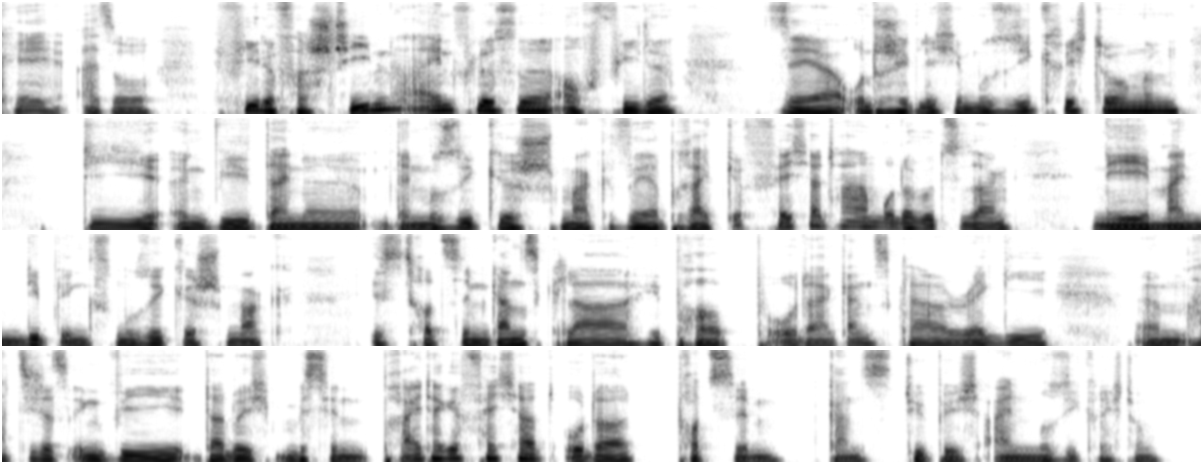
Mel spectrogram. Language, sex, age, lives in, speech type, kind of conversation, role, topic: German, male, 20-24, Germany, conversation, podcast, host, Wie hat deine Herkunft deinen Musikgeschmack geprägt?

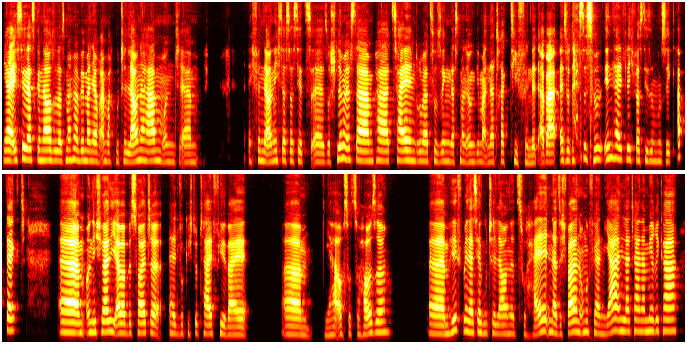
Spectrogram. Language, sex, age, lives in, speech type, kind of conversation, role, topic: German, female, 30-34, Germany, conversation, podcast, guest, Wie prägen Reisen deinen Musikgeschmack?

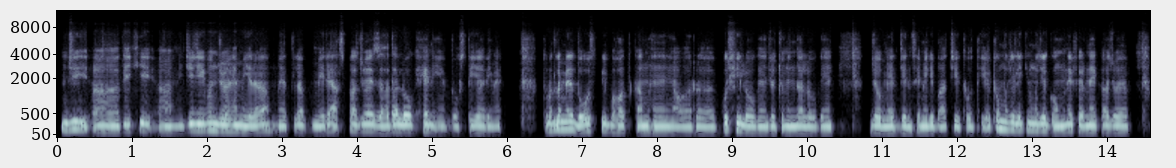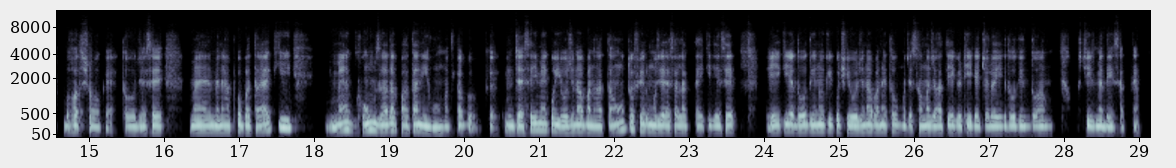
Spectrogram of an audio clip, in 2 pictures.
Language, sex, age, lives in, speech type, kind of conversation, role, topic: Hindi, male, 30-34, India, conversation, advice, user, मुझे करियर और निजी जीवन में संतुलन कैसे बनाना चाहिए?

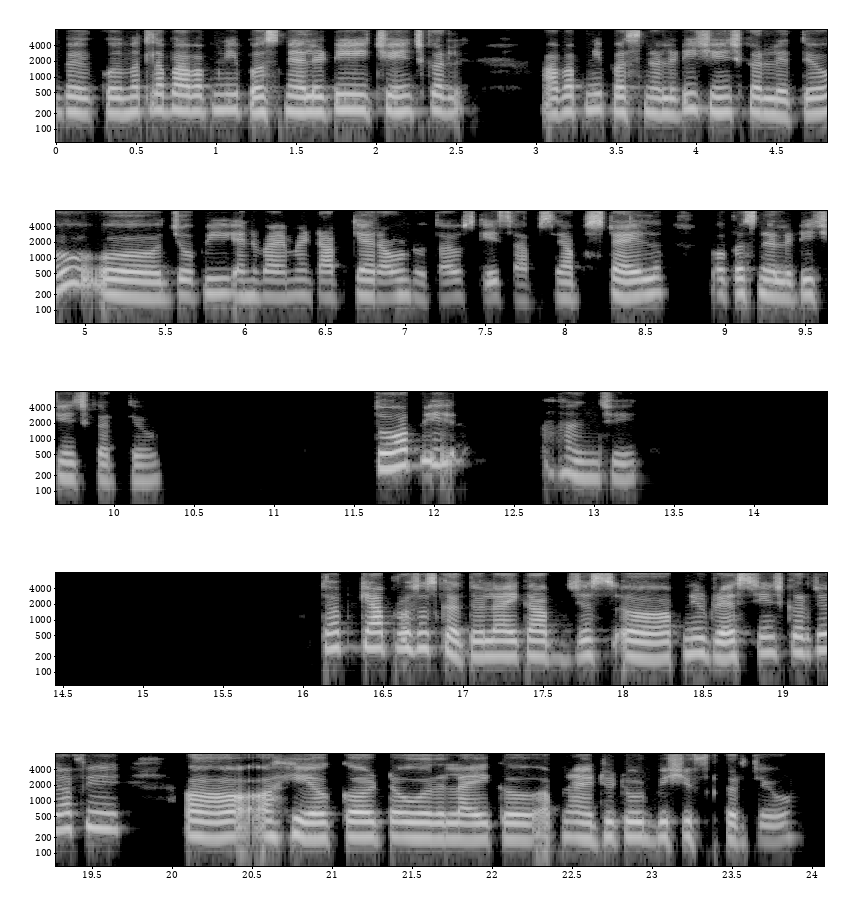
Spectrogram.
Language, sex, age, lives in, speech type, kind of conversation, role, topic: Hindi, female, 20-24, India, conversation, podcast, host, Kya kabhi aisa koi pal aaya hai jab tumne apna स्टाइल बदलने का फैसला किया हो?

